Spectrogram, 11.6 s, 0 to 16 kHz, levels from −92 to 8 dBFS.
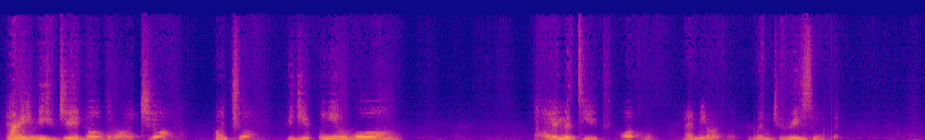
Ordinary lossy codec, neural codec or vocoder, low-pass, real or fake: MP3, 64 kbps; codec, 44.1 kHz, 0.9 kbps, DAC; 14.4 kHz; fake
